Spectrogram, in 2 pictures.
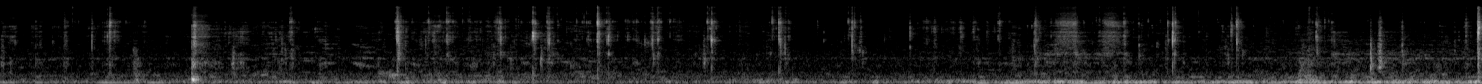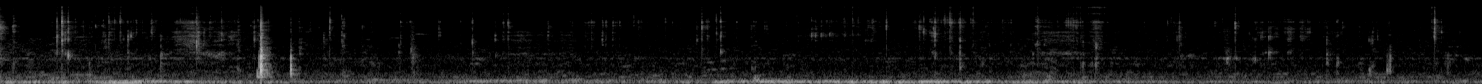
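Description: Close-up eating sounds: chewing of rice and mutton, with wet squishes as food is mixed and scooped by hand. Sharp clicks and taps against the steel plate are scattered throughout, loudest about two seconds in and past the middle.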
